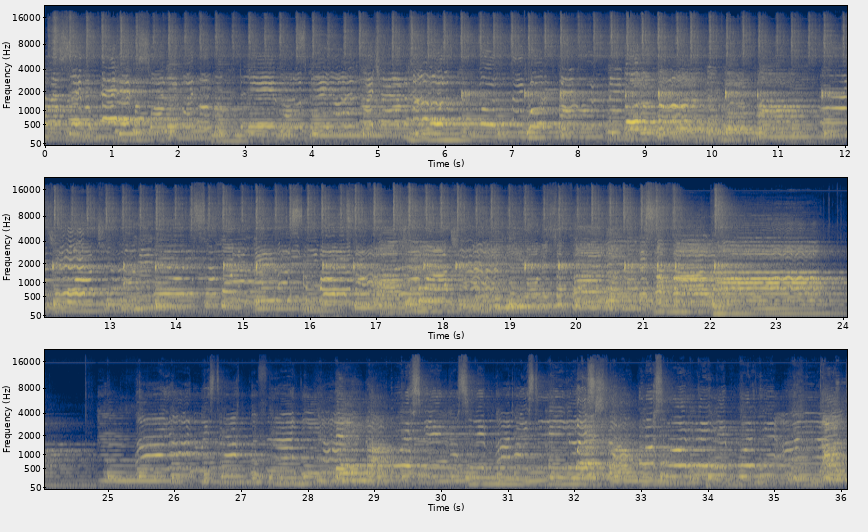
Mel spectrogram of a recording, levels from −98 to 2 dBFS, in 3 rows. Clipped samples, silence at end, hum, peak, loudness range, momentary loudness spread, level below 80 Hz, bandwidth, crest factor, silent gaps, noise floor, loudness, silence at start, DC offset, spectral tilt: under 0.1%; 0 s; none; -4 dBFS; 6 LU; 11 LU; -64 dBFS; 19.5 kHz; 18 dB; none; -46 dBFS; -24 LUFS; 0 s; under 0.1%; -3.5 dB/octave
